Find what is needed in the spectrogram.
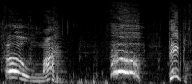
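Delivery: loud, high-flying whoop of amazement; excited exclamation. Real, not acted. Angler landing a big fish, exclaiming to viewers in amazement. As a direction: cry out in real astonishment.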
